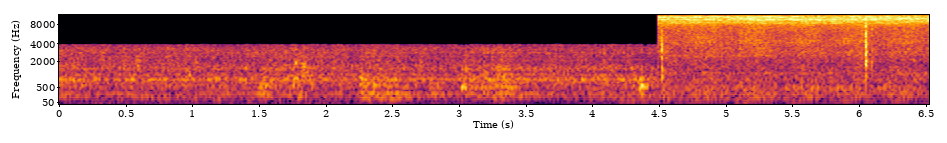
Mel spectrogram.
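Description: Ox-drawn zone-till subsoiler and rolling basket dragging through dry soil and crop residue: a steady scraping, rattling noise with a few faint clicks. About four and a half seconds in it gives way to a different outdoor sound, a steady high hiss over a low rumble.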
